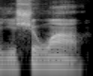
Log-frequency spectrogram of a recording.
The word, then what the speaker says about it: Yeshua: down but uh the proper way to say it at that time is a nasal back sound and it's a downward. It's a Yeshua. It goes through your nose and down.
